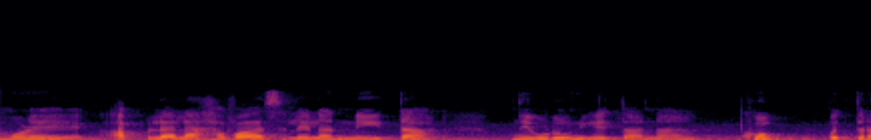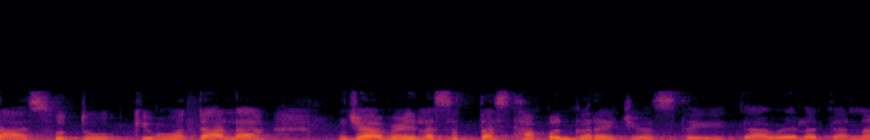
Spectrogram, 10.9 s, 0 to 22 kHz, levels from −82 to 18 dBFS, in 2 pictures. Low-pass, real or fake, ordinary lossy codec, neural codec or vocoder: none; real; none; none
